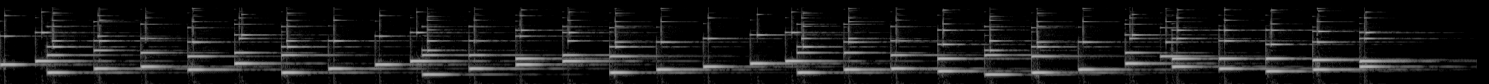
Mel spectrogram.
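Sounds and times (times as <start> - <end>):
music box: 0.0 - 14.8.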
